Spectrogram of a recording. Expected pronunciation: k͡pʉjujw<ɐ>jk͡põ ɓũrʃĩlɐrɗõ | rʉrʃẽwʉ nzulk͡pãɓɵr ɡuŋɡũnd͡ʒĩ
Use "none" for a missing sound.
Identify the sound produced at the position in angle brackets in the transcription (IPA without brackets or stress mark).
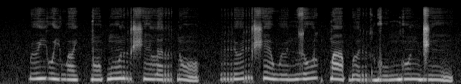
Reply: ɐ̃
